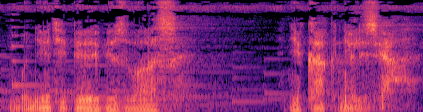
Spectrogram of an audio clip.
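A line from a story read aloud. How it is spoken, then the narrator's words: Quiet. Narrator (Russian): тихо сказал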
